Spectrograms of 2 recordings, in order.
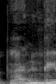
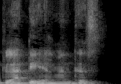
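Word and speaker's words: Platyhelminthes: Example प्लांटी नहीं, प्लाटी हेलमिंथस।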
